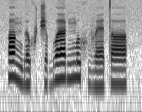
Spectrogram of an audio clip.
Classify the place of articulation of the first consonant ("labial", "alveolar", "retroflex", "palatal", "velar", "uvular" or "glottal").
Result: velar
